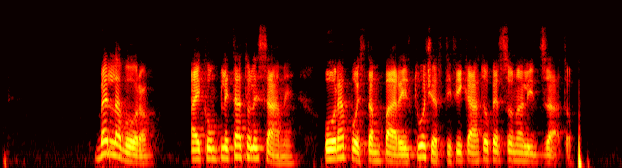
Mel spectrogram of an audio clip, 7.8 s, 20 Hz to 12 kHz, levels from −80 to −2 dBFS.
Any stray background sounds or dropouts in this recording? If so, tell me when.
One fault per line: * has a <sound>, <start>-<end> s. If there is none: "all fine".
all fine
